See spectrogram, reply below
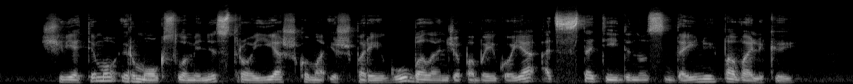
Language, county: Lithuanian, Alytus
